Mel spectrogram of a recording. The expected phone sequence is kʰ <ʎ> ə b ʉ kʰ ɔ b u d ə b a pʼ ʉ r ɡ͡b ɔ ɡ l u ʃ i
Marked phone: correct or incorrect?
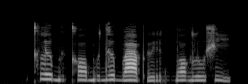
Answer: incorrect: l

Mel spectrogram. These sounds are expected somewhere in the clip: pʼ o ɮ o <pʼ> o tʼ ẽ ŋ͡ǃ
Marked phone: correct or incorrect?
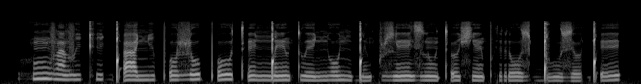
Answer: correct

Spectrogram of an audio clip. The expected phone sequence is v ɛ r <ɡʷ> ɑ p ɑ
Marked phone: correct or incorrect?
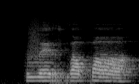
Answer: correct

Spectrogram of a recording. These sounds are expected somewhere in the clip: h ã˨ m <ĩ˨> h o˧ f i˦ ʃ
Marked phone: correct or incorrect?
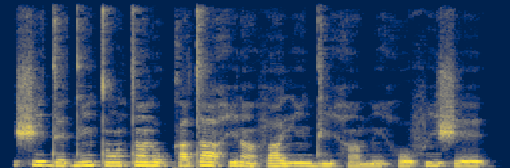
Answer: correct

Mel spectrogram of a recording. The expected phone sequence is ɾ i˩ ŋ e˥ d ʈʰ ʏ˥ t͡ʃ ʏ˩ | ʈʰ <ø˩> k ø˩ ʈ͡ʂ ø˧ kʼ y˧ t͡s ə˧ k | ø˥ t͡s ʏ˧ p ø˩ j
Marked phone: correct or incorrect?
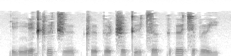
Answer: correct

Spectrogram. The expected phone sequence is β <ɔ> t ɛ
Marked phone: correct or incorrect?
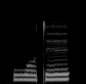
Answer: correct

